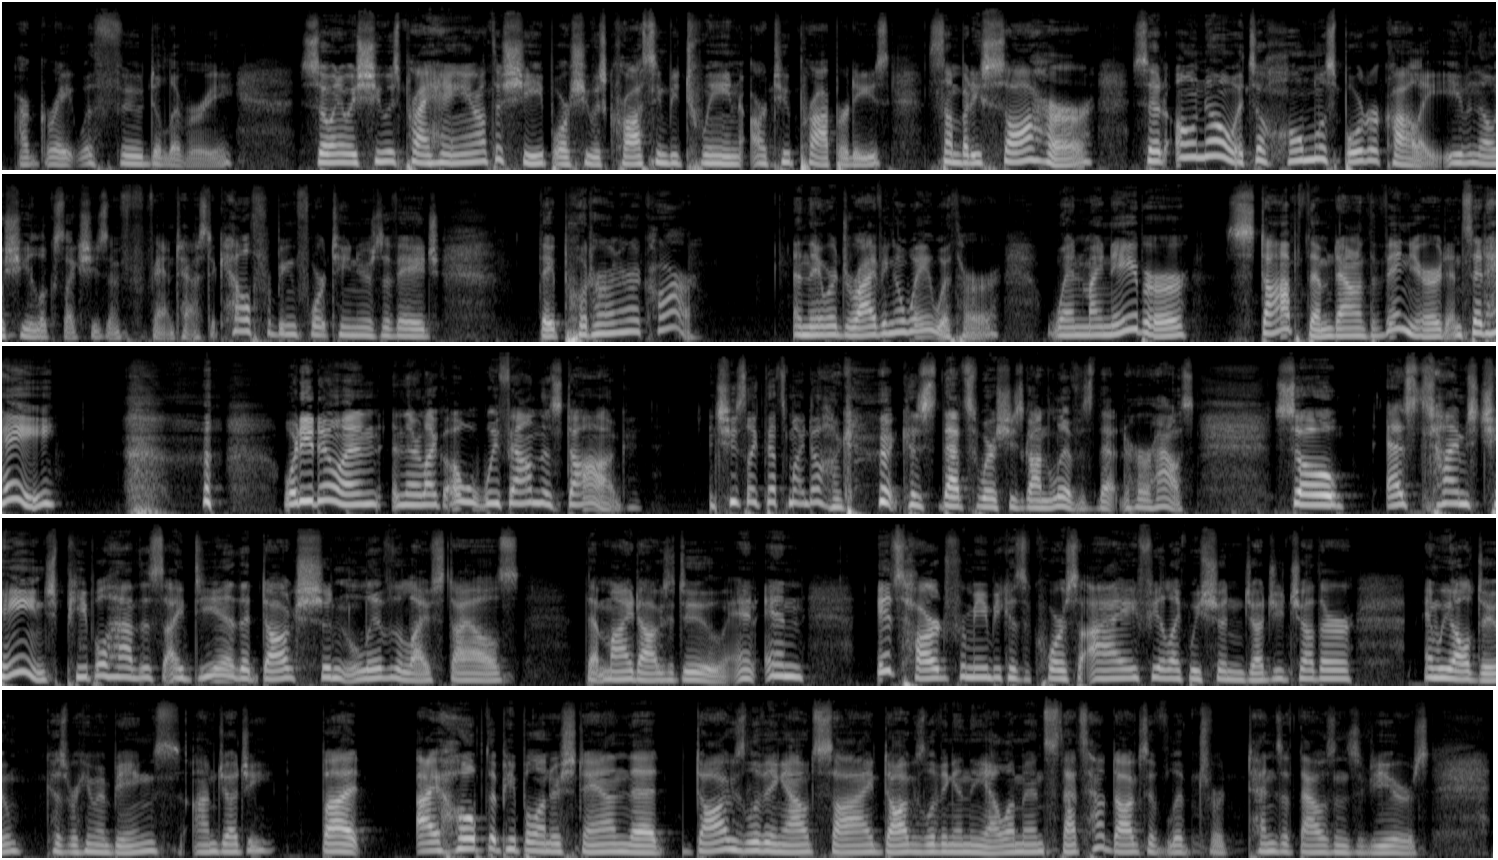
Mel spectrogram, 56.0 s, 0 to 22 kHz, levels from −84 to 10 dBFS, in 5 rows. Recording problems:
none

